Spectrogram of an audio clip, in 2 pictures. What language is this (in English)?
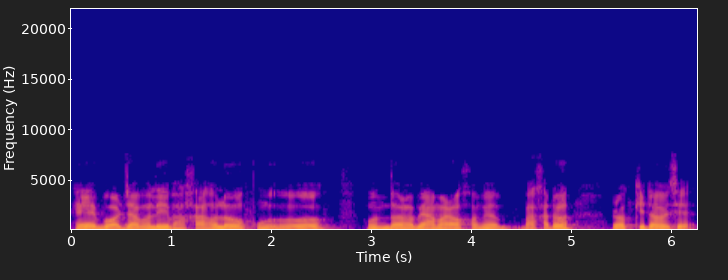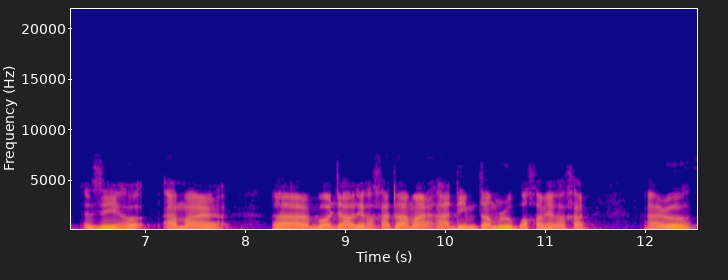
Assamese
